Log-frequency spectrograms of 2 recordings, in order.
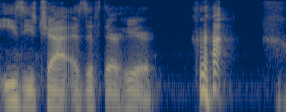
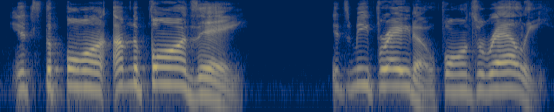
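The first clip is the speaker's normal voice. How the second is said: very high Australian accent; 11 semitones higher than usual. Introducing a made-up rival, Italian attempt that sounds Australian. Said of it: "Why am I sounding Australian?".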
